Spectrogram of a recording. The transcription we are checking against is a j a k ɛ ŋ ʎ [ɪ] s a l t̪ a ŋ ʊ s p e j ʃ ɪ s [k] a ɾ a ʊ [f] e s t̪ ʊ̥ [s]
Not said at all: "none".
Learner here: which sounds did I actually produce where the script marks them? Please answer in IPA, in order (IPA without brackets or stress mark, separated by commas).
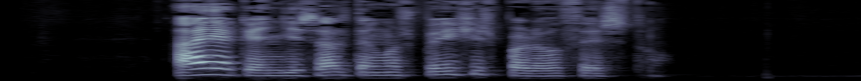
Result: ɪ, p, θ, none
